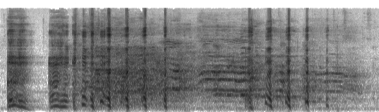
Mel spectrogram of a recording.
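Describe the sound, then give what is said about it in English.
A voice imitates someone clearing their throat: a long run of short, rasping, guttural bursts in a quick, uneven rhythm, fairly loud and with a brief pause near the start. “You know, clearing one's throat.”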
